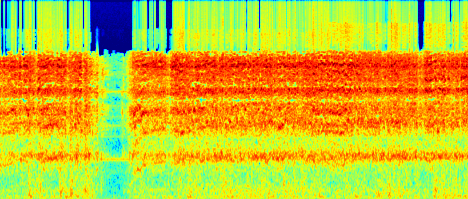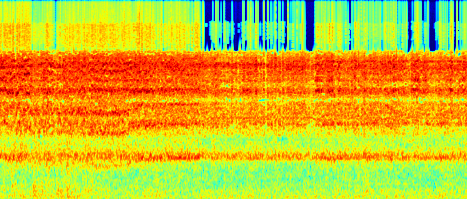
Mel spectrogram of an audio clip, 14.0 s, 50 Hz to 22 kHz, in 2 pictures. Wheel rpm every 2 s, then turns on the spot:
90, 140, 230, 230, 220, 230, 230.
none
